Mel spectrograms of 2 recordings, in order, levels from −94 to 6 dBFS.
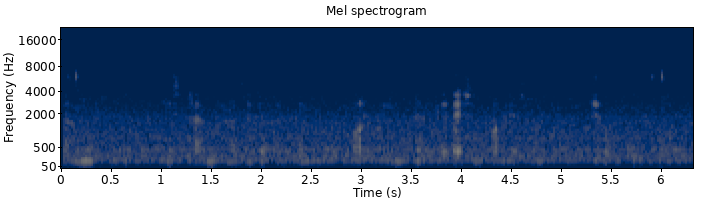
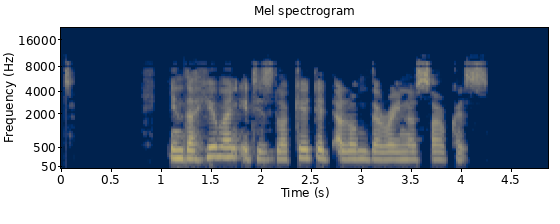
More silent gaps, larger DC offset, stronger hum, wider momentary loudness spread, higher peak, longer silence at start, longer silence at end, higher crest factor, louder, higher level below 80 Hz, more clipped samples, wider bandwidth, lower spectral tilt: second, none vs 0.14-0.80 s, 0.94-1.06 s, 2.30-2.34 s, 3.86-3.90 s; neither; neither; first, 13 LU vs 6 LU; second, -36 dBFS vs -10 dBFS; about the same, 0.05 s vs 0.05 s; second, 0 s vs 0.65 s; first, 30 dB vs 22 dB; second, -64 LUFS vs -29 LUFS; second, under -90 dBFS vs -78 dBFS; neither; second, 7 kHz vs 9.6 kHz; about the same, -4 dB/octave vs -3 dB/octave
